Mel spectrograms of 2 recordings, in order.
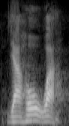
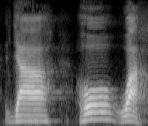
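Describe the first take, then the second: First: Said in the usual way. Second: "Yahová" slow, loud, every syllable drawn out; old form Yahová. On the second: Shown as a demonstration. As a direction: say "Yahová" slowly and forcefully. ("Yahová" lento, fuerte y alargado) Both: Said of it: "Esa fue la primera versión".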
